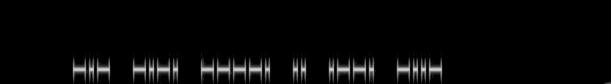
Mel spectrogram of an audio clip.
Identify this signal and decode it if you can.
Morse code, heard as a keyed tone, about 30 wpm, spaced as for 22 wpm, 700 Hz. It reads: KC9IPX
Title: USA Call Signs - 6 Characters - 2x Character Spacing - 30wpm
